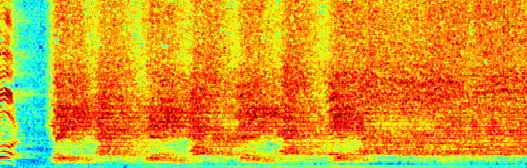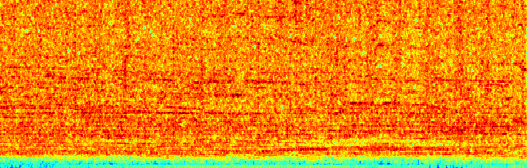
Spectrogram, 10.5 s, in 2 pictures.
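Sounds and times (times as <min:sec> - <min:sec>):
stadium crowd cheering and chanting: 0:00.5 - 0:10.5.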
